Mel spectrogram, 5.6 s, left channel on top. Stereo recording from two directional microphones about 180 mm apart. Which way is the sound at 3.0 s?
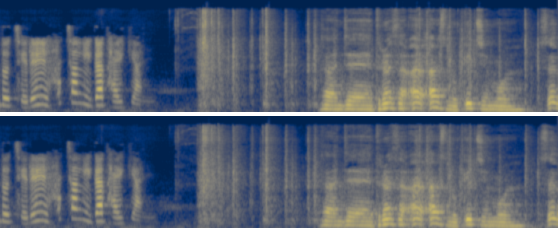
20° left (ahead or behind).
